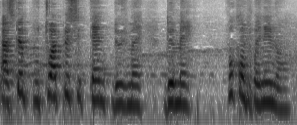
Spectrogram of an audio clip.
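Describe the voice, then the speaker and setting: A woman from Togo with a Togolese French accent, talking straight to her followers in an emphatic, confrontational rant that swings between shouting and soft asides. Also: mid-range voice, normal speed. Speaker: social media vlogger. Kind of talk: direct-to-camera personal rant.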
